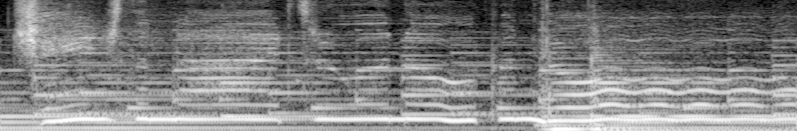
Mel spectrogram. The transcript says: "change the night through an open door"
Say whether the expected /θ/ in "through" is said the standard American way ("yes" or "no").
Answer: yes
